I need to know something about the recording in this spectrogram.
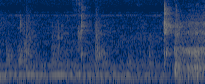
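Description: Quiet room tone with a faint steady hum, a few faint small ticks and a short click near the end.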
